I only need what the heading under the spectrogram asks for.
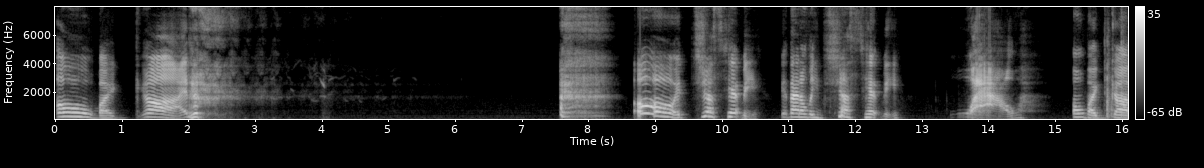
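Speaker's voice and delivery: in tears, crying, tearful voice. Speaker realizes something only after saying it out loud: crying. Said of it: "I'm crying".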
